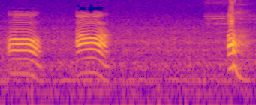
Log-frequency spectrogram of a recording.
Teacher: जो विसर्ग है वो भी कंठ से निकलती है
